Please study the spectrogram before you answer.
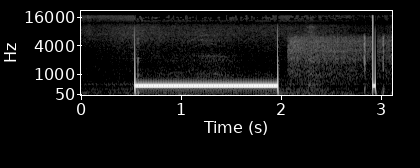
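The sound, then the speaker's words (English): A telephone dial tone sounds as one steady, unbroken note for about a second and a half, then cuts off, followed by a single short click. “let's get Om on the phone”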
